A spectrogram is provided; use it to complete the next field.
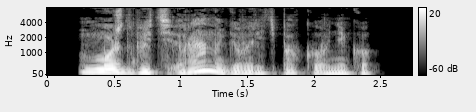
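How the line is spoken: Gentle, guiding. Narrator (Russian): мягко подвела его Мона

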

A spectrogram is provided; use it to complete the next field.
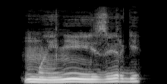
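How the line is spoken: Sighing after pause. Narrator (Russian): вздохнул после паузы человек с мягкой улыбкой

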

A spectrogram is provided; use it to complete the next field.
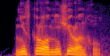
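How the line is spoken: Grumbling. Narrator (Russian): проворчал Кугайна

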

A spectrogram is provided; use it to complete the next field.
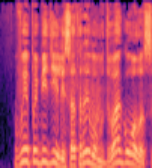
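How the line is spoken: Exclaiming. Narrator (Russian): воскликнула Анжелина

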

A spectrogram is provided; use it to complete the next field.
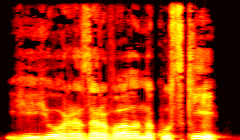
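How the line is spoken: Hoarse wheeze. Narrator (Russian): прохрипел я

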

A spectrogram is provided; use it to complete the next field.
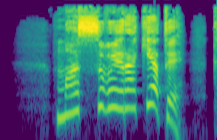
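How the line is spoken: Shouted. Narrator (Russian): крикнула Хакль

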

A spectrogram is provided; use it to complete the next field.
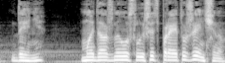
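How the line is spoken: Soft, gentle speech. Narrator (Russian): мягко сказала Венди

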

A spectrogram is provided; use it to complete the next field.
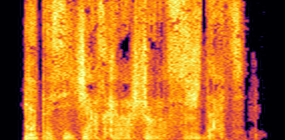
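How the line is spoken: Displeased grumble. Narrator (Russian): недовольно буркнул сын Локи

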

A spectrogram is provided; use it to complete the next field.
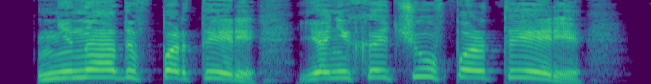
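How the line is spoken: Proud shout from behind. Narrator (Russian): из-за спин кричал гордый Янош

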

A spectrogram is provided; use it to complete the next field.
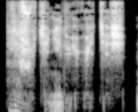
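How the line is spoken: Gentle. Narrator (Russian): мягко сказал он

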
